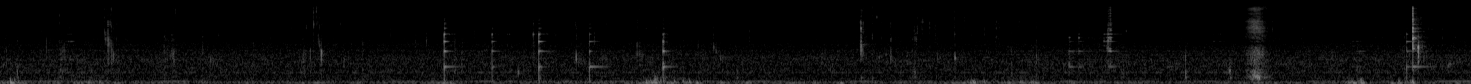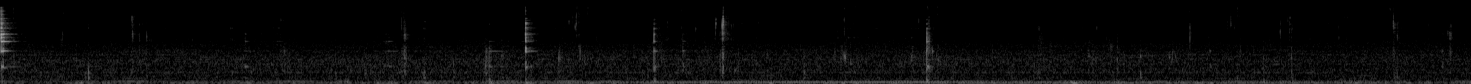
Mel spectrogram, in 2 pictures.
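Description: Close-up eating: soft chewing and wet mouth clicks of a person eating siomai and rice, with a few light clinks of a spoon on a plate, the loudest about halfway through.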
